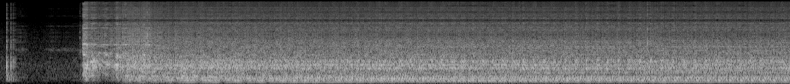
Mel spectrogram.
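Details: Old Mercedes 230 after cooling system flush, cold start at 3°C: starts then settles to steady idle with raspy puffing hiss from exhaust; otherwise runs smoothly, needs new engine exhaust pipe.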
